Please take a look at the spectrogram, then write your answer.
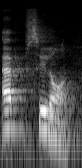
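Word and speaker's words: epsilon: इस वर्ड को जब आपने प्रोनाउंस करना है, ये सिंबल है एप्सिलॉन, एप्सिलॉन, ठीक है, एप्सिलॉन नॉट and this is एप्सिलॉन आर।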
